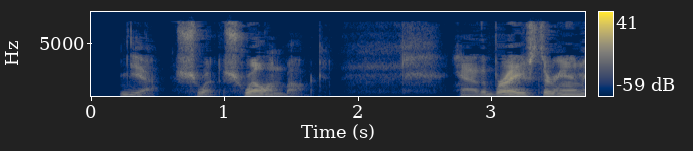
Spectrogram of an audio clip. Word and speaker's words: Schwellenbach: I believe that's how you pronounce his name. Yeah, Schwellenbach.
